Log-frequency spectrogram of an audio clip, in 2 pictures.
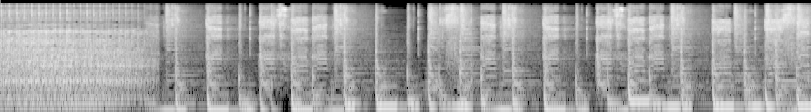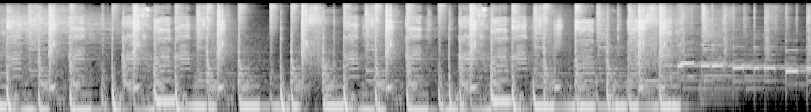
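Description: A fishing boat engine on a river in the Sundarbans catches abruptly and then runs loud and close with a steady, rapid, knocking chug that persists until it cuts off near the end.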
